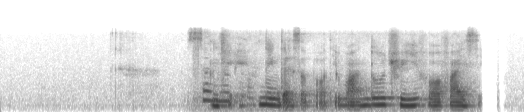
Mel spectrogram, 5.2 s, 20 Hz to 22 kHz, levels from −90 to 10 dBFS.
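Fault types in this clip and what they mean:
Speech suppressed in double talk: The echo canceller likely mistook the near talker for loudspeaker echo while both sides spoke, and turned everything down. The speech sinks by around 40 dB, about a second's worth between 2.31 and 3.81 s and again from 4.02 to 4.34 s.
Background gated by the echo canceller: With the loudspeaker playing, the canceller clamped the microphone down hard. The room sound falls away by about 38 dB for roughly 150 ms at 4.8 s, then comes back once the canceller lets go.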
